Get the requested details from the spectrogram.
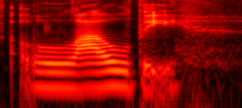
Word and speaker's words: Laldy: This week's word is Laldy. – Laldy? – Yeah. You can spell it L-A-L-D-Y or L-A-L-D-I-E.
